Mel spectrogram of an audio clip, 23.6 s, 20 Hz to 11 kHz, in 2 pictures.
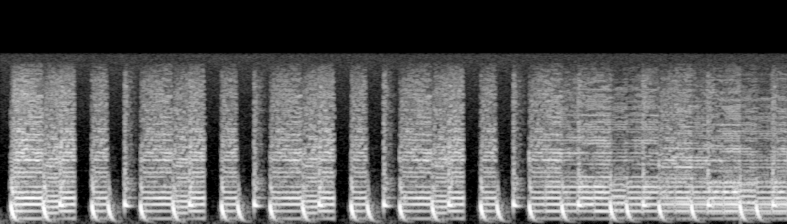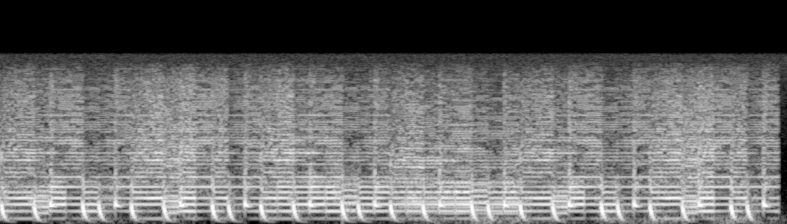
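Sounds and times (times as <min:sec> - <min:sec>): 
downtown rock music: 0:00.1 - 0:23.6.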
